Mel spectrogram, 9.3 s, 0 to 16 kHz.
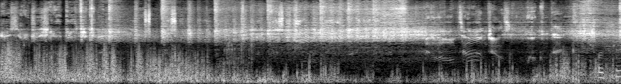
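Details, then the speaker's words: Samsung UN55D6000 55-inch TV playing audio: harsh fuzzy sound with buzzy rattle over everything; speaker cone damaged, cracked cone, fixed by replacement speaker. "speaker inside the cone the speaker cone is moving yeah look at this one the speaker cone is all dense"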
